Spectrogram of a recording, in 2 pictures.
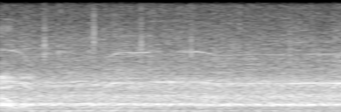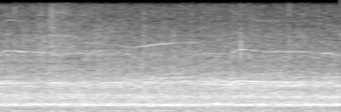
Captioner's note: cheering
